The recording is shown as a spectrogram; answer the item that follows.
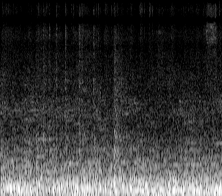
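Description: Shopping cart rolling across a store floor, giving a steady low rumble with a few light clicks and rattles.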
